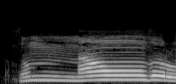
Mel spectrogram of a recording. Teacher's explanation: نون ساكنة جاء بعدها الضاء، الحكم التجويدي إخفاء حقيقي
